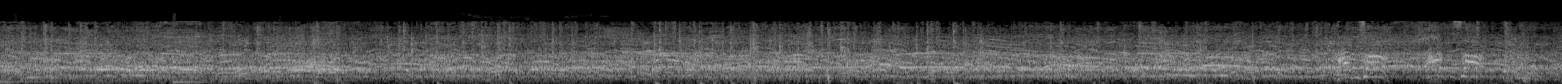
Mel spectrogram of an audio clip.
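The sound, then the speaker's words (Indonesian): Dozens of Quraysh unbelievers surge in together, their overlapping shouts and yells forming a dense, continuous roar that stays loud and steady throughout, with scattered sharper cries rising out of the din. “Mendengar penolakan Amir, puluhan kaum kafir Quraisy serentak berdatangan.”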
